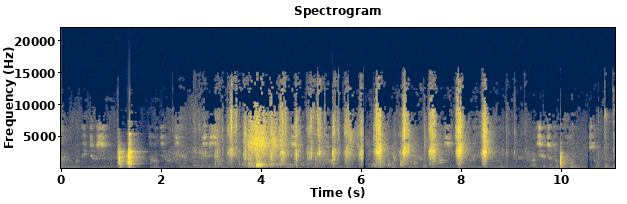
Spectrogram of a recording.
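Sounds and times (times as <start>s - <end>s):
knife scraping board: 2.8s - 9.1s.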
